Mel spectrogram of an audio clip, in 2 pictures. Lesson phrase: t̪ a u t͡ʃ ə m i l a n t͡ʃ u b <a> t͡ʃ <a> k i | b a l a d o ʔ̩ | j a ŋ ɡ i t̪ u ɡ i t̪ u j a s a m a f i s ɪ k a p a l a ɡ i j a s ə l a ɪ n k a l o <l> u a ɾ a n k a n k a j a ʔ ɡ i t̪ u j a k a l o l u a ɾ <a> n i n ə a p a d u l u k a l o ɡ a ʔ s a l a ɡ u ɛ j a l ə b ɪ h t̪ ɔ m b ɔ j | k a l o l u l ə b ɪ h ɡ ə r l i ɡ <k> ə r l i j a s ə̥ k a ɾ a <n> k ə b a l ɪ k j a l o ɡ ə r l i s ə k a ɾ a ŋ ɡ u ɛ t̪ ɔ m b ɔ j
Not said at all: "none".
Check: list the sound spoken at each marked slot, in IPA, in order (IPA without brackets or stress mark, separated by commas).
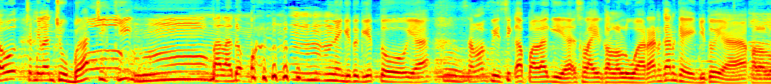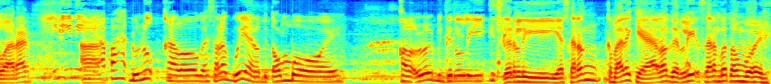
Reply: a, i, l, a, ɡ, ŋ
